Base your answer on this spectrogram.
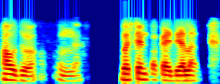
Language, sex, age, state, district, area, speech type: Kannada, male, 45-60, Karnataka, Tumkur, rural, conversation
